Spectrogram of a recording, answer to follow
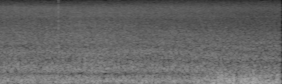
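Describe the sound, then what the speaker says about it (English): Strong wind blows steadily along the Pacific Ocean shore at Brookings, Oregon, a loud continuous roar mixed with surf rumble and some microphone buffeting, gusting a little harder near the end. "Pretty strong wind."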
